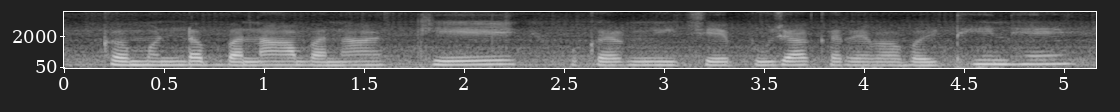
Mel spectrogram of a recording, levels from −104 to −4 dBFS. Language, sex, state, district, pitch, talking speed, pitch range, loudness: Chhattisgarhi, female, Chhattisgarh, Sarguja, 185 Hz, 130 wpm, 180-200 Hz, -29 LUFS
